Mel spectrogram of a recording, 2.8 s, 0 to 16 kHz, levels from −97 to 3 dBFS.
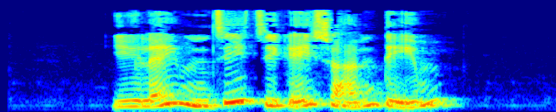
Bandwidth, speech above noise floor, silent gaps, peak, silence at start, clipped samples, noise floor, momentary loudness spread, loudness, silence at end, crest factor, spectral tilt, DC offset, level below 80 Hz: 12 kHz; 50 dB; none; -6 dBFS; 0.55 s; under 0.1%; -70 dBFS; 10 LU; -21 LUFS; 0.5 s; 16 dB; -3.5 dB/octave; under 0.1%; -64 dBFS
